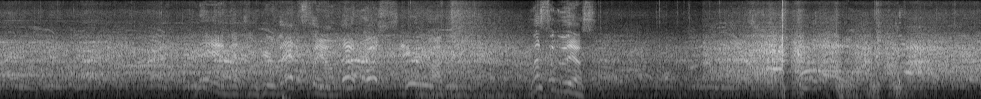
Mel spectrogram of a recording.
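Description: In a wrestling match, a single sharp crack as Michaels strikes heavyweight champion Triple H in the face with a steel chair cuts through near the end, over the constant roar of a large, noisy crowd.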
